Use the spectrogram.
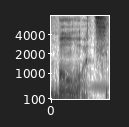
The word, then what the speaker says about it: båt: Actually, the Swedish word for boat is båt, which is pronounced very similar to the northern British dialect. Boat.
